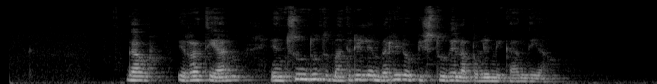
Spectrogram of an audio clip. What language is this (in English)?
Basque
